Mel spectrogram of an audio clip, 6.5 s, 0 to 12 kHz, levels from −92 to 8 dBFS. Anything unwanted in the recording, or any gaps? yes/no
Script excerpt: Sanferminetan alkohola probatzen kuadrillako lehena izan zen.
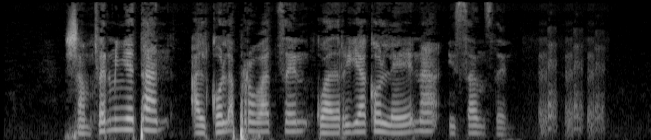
yes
